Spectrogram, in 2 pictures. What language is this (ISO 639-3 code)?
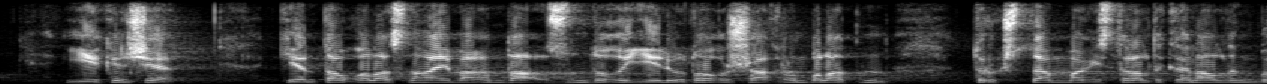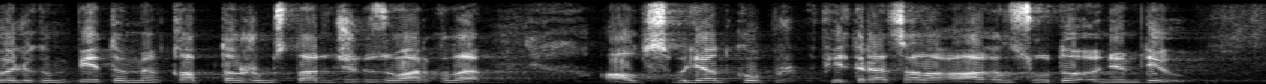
kaz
